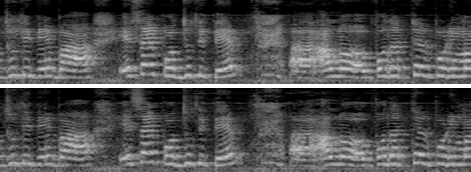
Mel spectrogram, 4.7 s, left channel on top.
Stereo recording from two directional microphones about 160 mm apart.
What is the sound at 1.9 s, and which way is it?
Speech, 40° right (ahead or behind).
